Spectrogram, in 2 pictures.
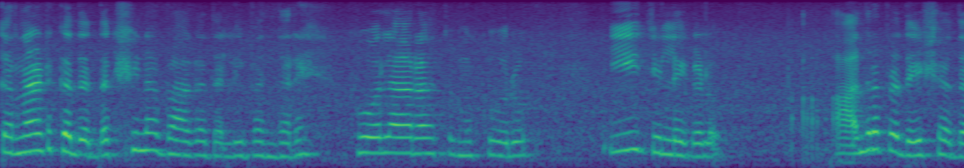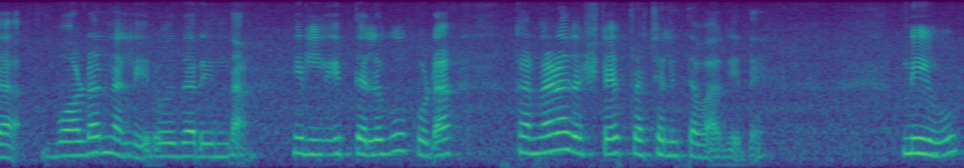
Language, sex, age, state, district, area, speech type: Kannada, female, 45-60, Karnataka, Kolar, urban, spontaneous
